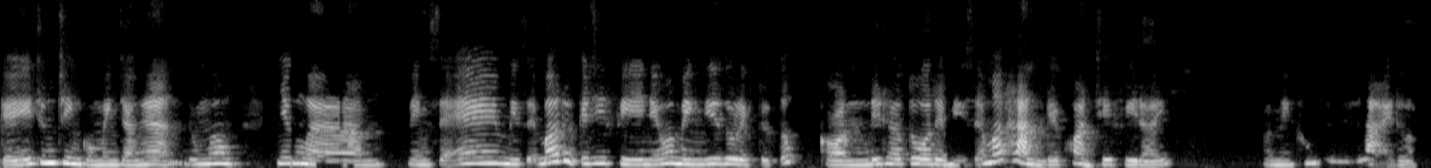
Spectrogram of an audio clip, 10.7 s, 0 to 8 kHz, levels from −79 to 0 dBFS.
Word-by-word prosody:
cái 200 +6 +2
chương 290 0 +8
trình 255 -5 +5
của 200 - -3
mình 195 0 +2
chẳng 190 -1 -1
hạn, 210 +5 0
đúng 220 +1 0
không? 255 -1 +2 0.3
Nhưng 265 -1 +1
mà 235 - +4 0.7
mình 205 -2 -2
sẽ 255 +4 -2 0.2
mình 230 -3 +2
sẽ - - -6
bớt 305 +5 +4
được 370 - +4
cái 250 - -1
chi 270 +1 0
phí 215 -1 +1
nếu 215 +2 0
mà 270 - +2
mình 220 -4 +4
đi 230 +1 +1
du 240 - +2
lịch 215 -3 +1
tự - - -4
túc, 320 - -4 0.2
còn 195 0 +1
đi 220 +2 +2
theo 240 -2 0
tour 235 -1 +1
thì 215 - +2
mình 195 -1 -2
sẽ 225 - -8
mất 335 +6 +3
hẳn 220 -7 +4
cái 190 +1 -2
khoản 195 0 -1
chi 215 - +1
phí 190 -1 +1
đấy 180 +4 -3 0.7
và 205 - -10
mình 195 -1 0
không 270 +3 -4
thể 375 - -15
lấy 345 -1 -16
lại - - -3
được. 180 -2 -7
220 Hz, 275 wpm, -19 LUFS, 195-255 Hz, 0.7 s, chương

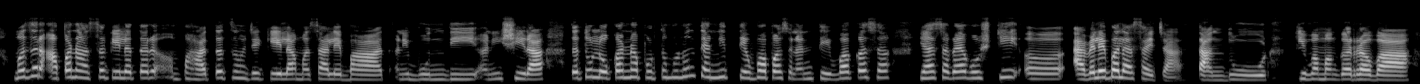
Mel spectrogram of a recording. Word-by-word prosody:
मग 325 +2 +2
जर 390 0 +3
आपण 330 +5 +2
असं 315 +3 -6
केलं 300 -1 +2
तर 300 0 0
अ, - - -7
भातच 270 +4 -2
म्हणजे 275 -3 -7
केला, 250 -1 +3
मसालेभात 235 -2 0
आणि 235 +1 -7
बुंदी 235 0 -6 0.2
आणि 240 +3 -9
शिरा, 250 -4 +5 0.3
तर - - +5
तो 340 - -3
लोकांना 315 0 +1 0.2
पुरतो. 310 +1 -10
म्हणून 325 +4 -8
त्यांनी 335 -2 -1
तेव्हापासून 300 -1 -1
आणि 250 +2 -5
तेव्हा 260 +1 -1
कसं 320 -1 -2 0.3
ह्या 290 0 +2
सगळ्या 300 0 +1
गोष्टी 305 +3 -4
अ, 255 - -4 0.5
ॲव्हेलेबल 315 +6 +7
असायच्या, 260 - -1 0.3
तांदूळ 210 +1 0 0.3
किंवा 255 -1 -1
मग 240 -1 -4
अ, 240 - +5
रवा. 220 -3 +6
270 Hz, 150 wpm, -22 LUFS, 235-310 Hz, 0.5 s, ॲव्हेलेबल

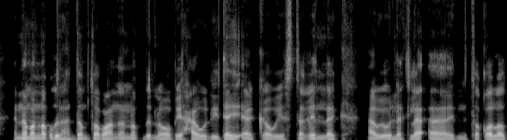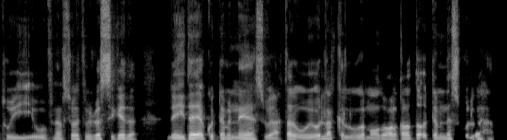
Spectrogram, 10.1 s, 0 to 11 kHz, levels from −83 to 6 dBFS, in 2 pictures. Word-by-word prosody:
إنما 145 +1 +4
النقد 145 -3 +2
الهدّام 115 +5 0
طبعًا 140 -6 +2
النقد 130 0 -5
اللي 105 +1 -3
هو 125 +1 +1
بيحاول 115 -2 0
يضايقك 110 -1 0
أو 95 -1 0
يستغلك، 125 +6 -2 0.2
أو 95 -2 +2
يقول 130 - +1
لك - - -3
لأ، 115 -4 +1
أنت 105 +2 -8
غلط 125 -3 +2
وي 100 0 -5
وفي 105 +3 -7
نَفْس 115 - -6
الوقت 130 -1 -2
مش 120 - -6
بس 145 -1 +3
كده، 150 +1 +1 0.3
ده 95 - -1
يضايقك 140 +8 +7
قُدّام 145 - -2
الناس 140 0 0
ويعت 95 +3 -3
ويقول 120 +2 +1
لك 140 - -3
الموضوع 110 +4 -2
الغلط 140 -1 -1
ده - - +5
قُدّام 130 - -3
الناس 150 +2 -2
كلها. - - -6
120 Hz, 220 wpm, -24 LUFS, 105-140 Hz, 0.3 s, يضايقك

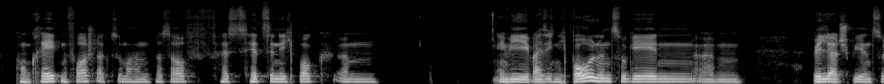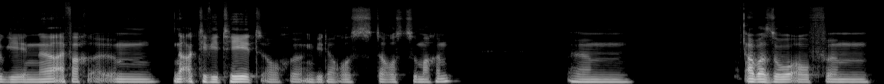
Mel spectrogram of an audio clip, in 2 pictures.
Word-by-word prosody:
konkret 130 +3 +3
'n 135 - -1
Vorschlag 135 +2 -2
zu 140 - -7
machen: 120 -1 -4
„Pass 125 -1 -8
auf, 130 0 -5
häss 125 +1 -5
hättest 130 0 0
du - - +4
nicht 125 -1 0
Bock, 125 -1 -3
ähm 120 -3 -5 1.1
irgendwie, 120 -1 +4
weiß 115 0 +2
ich 120 - -1
nicht, 110 -3 -3
Bowlen 140 +1 +8
zu 135 0 -1
gehen, 125 -1 +2
ähm, 110 -1 -4 0.7
Billard 125 -1 +6
spielen 120 -2 -1
zu 120 - -4
gehen?“ 115 0 -2
Ne, 125 +3 +2
einfach, 125 -1 -2
ähm, 120 -1 -5
'ne 125 -2 +2
Aktivität 120 +1 +2
auch 110 -1 -10
irgendwie 115 -1 -6
daraus 115 -1 -8
daraus 115 -1 -6
zu 125 - -7
machen. 130 +6 -4 1.1
Ähm. 115 -4 -4 1.1
Aber 125 -2 +6
so 115 +2 +2
auf, 115 -1 -5
ähm 115 -1 -3
120 Hz, 140 wpm, -22 LUFS, 115-125 Hz, 1.1 s, Bowlen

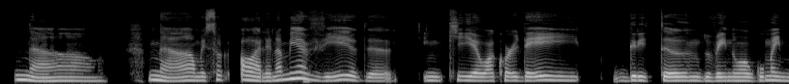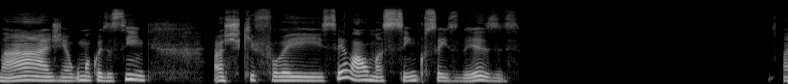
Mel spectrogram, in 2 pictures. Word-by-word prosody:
Não. 165 -4 0 0.4
Não, 180 -2 +1
isso 180 +5 -4 0.2
olha, 180 -6 +3
na 200 +3 +1
minha 270 +4 +4
vida 180 -4 -1 0.3
em 180 0 -3
que 190 -1 -4
eu 175 -1 +3
acordei 185 +1 0 0.3
gritando 175 -1 +1
vendo 175 +1 +1
alguma 180 +3 +1
imagem, 175 0 +2
alguma 190 +4 -1
coisa 175 -2 -2
assim, 205 +6 0 0.7
acho 185 -1 -1
que 210 - -4
foi, 180 -2 0
sei 275 - 0
lá, 200 -11 +4
umas 175 -4 0
5 185 +3 -2
6 160 -2 -4
vezes. 160 0 -3 2.6
É. - - -3
180 Hz, 105 wpm, -24 LUFS, 170-195 Hz, 2.6 s, minha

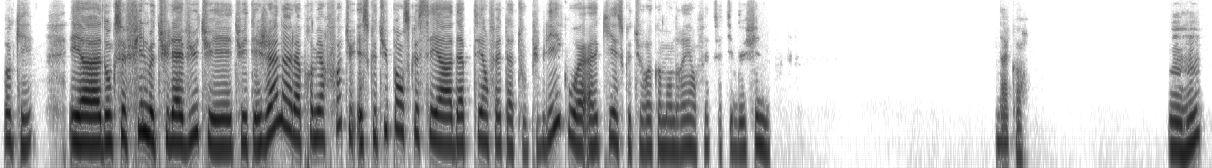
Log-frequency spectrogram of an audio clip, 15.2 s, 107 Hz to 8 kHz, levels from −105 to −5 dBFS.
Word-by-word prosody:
OK 215 -2 -3 0.6
et 205 -1 +7
heu, 200 0 +7
donc 210 0 +3
ce 240 - +2
film 260 0 +5
tu 225 - -4
l'as 205 -1 +5
vu, 225 +7 0
tu 205 -5 0
es 185 0 +3
tu 200 +2 -3
étais 195 -1 +1
jeune, 270 - +3
heu, 300 -5 +1
la 230 -2 +2
première 230 -1 -2
fois? 315 - -7
Tu 295 -6 -7
est-ce 210 0 -1
que 235 - -4
tu 280 +5 -4
penses 275 -1 -1
que 255 - -4
c'est 230 -1 -1
adapté 200 +2 0
en 205 - -3
fait 200 0 -7
à 185 - -4
tout 170 0 -16
public 230 - -4
ou 220 -3 +1
a 190 - 0
avec 185 0 -4
qui 225 - -9
est-ce 210 -3 -3
que 195 - -10
tu 185 0 -12
recommanderais 180 0 -7
en 180 - -8
fait 190 +1 -15
ce 170 - -19
type 185 +1 -14
de 175 0 -7
film? 185 0 -5 2.8
D'accord. 105 0 -11 1.8
Mmh 175 -2 -1
mh. 215 +6 0
200 Hz, 190 wpm, -23 LUFS, 185-230 Hz, 2.8 s, et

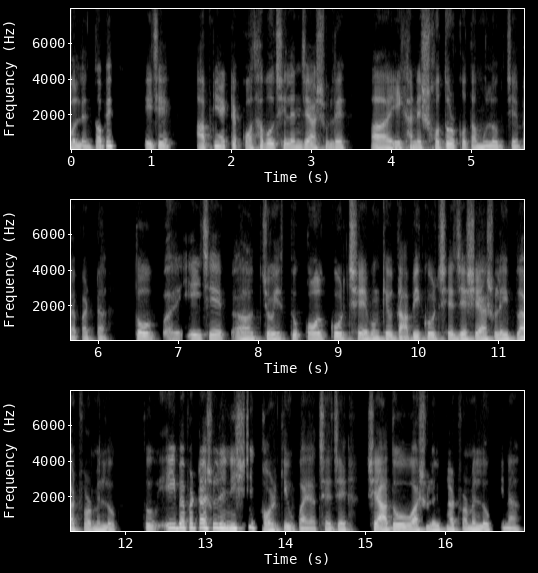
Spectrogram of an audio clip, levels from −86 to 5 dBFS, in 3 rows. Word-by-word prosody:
বললেন। 120 -2 +1
তবে 180 +4 +2 0.5
এই 185 - +1
যে, 195 - +2 0.5
আপনি 140 +6 -5
একটা 185 +2 -4
কথা 140 +5 -2
বলছিলেন, 170 0 0
যে - - +3
আসলে 155 +4 -4 0.5
আ - - +3 0.3
এখানে 155 +4 -3
সতর্কতামূলক 140 - 0
যে 115 - -3
ব্যাপারটা। 115 +2 -6 0.4
তো 165 - +2 0.3
বা - - -9 0.3
এই 175 - +1
যে 185 - +1 0.3
আ - - +1 0.3
যেহেতু 140 +2 -1 0.2
কল 145 0 +2 0.2
করছে 140 -2 +1
এবং 130 +2 0
কেউ 140 -1 +2
দাবি 105 +6 +1
করছে 130 -1 0
যে 130 - +4
সে 140 - 0
আসলে 125 +1 0
এই - - +2
প্লাটফর্ম 125 +1 +1
এর 120 - +3
লোক। 115 - -2 0.4
তো - - -2 0.3
এই 225 - +6
ব্যাপারটা 220 +2 +3
আসলে 220 0 +5
নিশ্চিত 195 +4 +2
হওয়ার 130 -6 +3
কি 125 - 0
উপায় 110 -1 -2
আছে 120 - -7
যে, 125 - +2 0.3
সে - - +2
আদৌ 140 +4 +3 0.2
আসলে 130 +1 -2
এই - - +1
প্লাটফর্ম 125 +1 -1
এর - - +5
লোক 115 - +1
কিনা? 115 +1 -2
135 Hz, 185 wpm, -23 LUFS, 125-165 Hz, 0.5 s, এই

